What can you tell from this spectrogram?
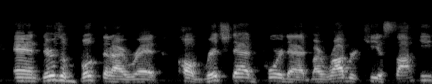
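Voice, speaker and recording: With an American accent and a normal speaking voice, a man talks at a moderate pace with a fairly high pitch and ordinary pitch variation, in a dry, close sound with no echo. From USA. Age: 20s. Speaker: online sales presenter. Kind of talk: sales pitch. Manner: casual, with many filler words.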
